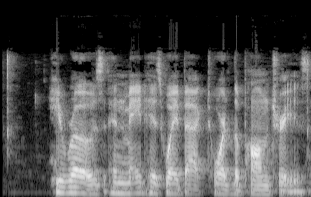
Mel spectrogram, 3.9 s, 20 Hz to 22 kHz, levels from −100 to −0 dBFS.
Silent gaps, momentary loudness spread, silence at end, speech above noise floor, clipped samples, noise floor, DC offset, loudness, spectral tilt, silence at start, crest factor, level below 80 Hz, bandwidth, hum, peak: none; 6 LU; 0 s; 31 dB; under 0.1%; -47 dBFS; under 0.1%; -15 LUFS; -3 dB/octave; 0.1 s; 16 dB; -56 dBFS; 8.2 kHz; none; 0 dBFS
